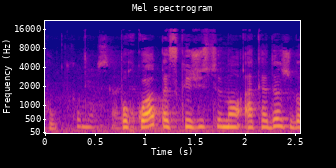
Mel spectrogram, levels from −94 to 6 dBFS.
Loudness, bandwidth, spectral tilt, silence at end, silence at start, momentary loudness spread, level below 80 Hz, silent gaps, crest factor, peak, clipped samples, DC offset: -22 LUFS; 16.5 kHz; -5.5 dB/octave; 0 s; 0 s; 17 LU; -52 dBFS; none; 18 dB; -4 dBFS; under 0.1%; under 0.1%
